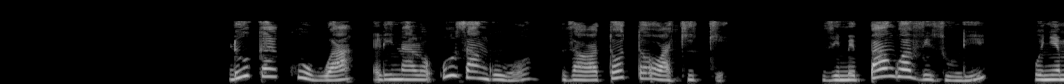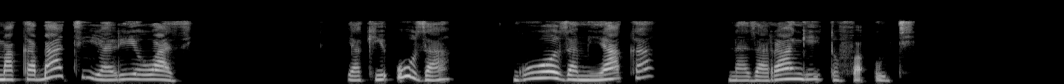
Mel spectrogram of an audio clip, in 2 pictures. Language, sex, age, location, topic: Swahili, female, 18-24, Dar es Salaam, finance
